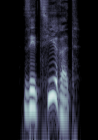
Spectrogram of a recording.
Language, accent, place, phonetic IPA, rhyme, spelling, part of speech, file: German, Germany, Berlin, [zeˈt͡siːʁət], -iːʁət, sezieret, verb, De-sezieret.ogg
- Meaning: second-person plural subjunctive I of sezieren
